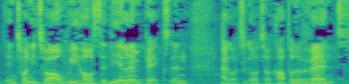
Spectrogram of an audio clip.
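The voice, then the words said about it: London English accent. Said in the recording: “as you can tell by my accent, I'm from London”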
